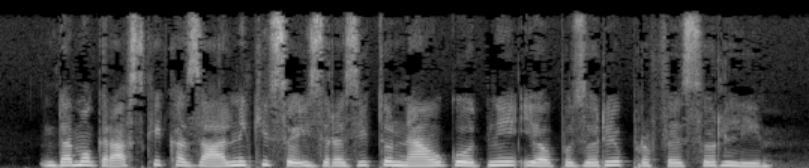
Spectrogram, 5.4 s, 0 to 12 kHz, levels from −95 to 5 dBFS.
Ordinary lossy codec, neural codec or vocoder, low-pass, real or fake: MP3, 48 kbps; none; 10.8 kHz; real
